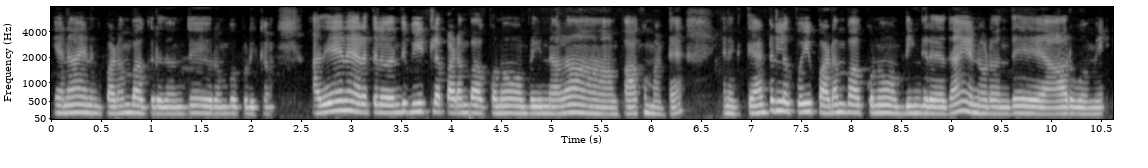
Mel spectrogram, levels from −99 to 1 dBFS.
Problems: background sounds at intervals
